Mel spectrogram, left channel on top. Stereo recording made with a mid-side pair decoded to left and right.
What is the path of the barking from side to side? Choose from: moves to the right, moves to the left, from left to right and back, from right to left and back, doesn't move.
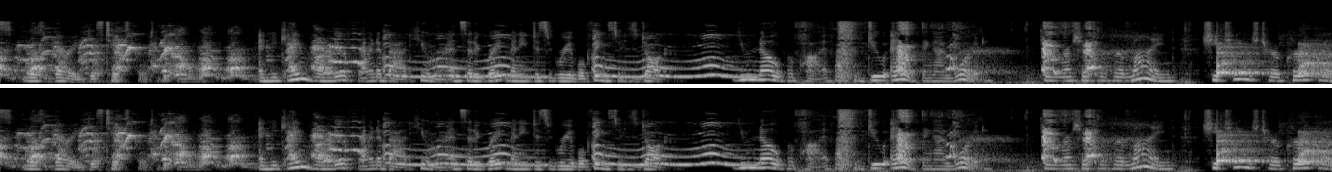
doesn't move.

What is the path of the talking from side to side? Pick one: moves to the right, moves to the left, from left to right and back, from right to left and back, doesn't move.
doesn't move.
